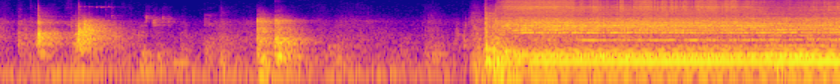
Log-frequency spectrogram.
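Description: Voices and scattered clunks in a garage, then a loud, steady mechanical motor hum starts as a Twin Busch hydraulic car lift rises, continuing evenly to the end.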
